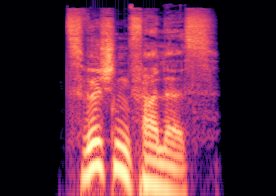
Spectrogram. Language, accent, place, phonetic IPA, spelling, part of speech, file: German, Germany, Berlin, [ˈt͡svɪʃn̩ˌfaləs], Zwischenfalles, noun, De-Zwischenfalles.ogg
- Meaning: genitive singular of Zwischenfall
